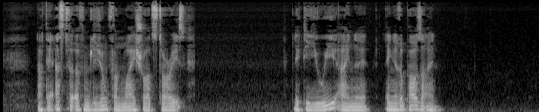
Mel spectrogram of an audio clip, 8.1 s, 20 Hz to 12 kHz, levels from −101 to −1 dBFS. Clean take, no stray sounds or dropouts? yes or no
yes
